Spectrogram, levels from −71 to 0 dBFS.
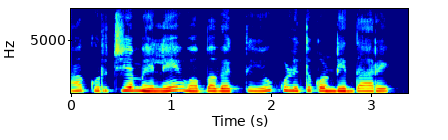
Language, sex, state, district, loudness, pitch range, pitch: Kannada, female, Karnataka, Bidar, -14 LUFS, 245-275 Hz, 255 Hz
